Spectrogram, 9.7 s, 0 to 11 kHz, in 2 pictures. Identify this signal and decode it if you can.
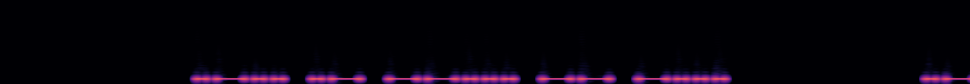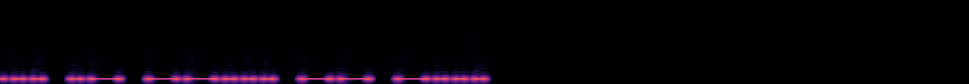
Morse code, heard as a keyed tone, about 25 wpm, 700 Hz. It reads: LA7MB LA7MB
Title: DXCC-100 Call Signs - 5 Characters - Repeated 2x - 25wpm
